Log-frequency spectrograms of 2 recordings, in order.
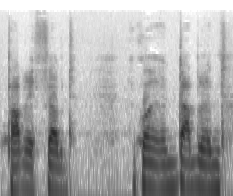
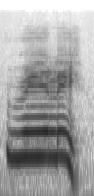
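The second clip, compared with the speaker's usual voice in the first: high, loud disbelieving "Really?"; surprised; 4 dB louder than usual. Acted. Pony surprised at friend's new look, high and loud. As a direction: leap up in disbelief. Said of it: "She's surprised".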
